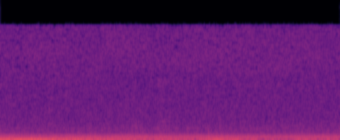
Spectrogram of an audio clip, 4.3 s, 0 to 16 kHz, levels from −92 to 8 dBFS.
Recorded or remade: recorded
